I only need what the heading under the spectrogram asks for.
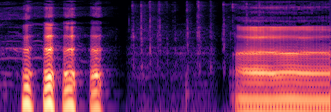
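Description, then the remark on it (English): A quick burst of clicky computer keyboard typing, rapid irregular keystrokes lasting under a second, sandwiched between a short rhythmic vocal sound before it and a sustained hummed tone after. “Click, clack, keyboard.”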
